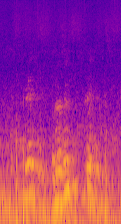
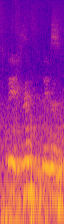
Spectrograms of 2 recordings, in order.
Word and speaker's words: present: You know that when I say this word, I put the pronounce it present. When I say it in another way, present. So when I say that present, this is a present for you. It's a noun.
